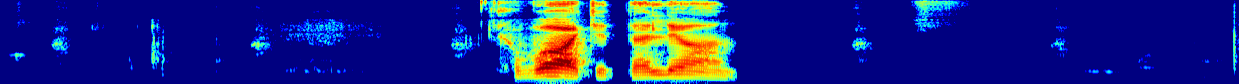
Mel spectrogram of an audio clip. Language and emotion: Russian, neutral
